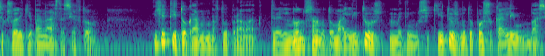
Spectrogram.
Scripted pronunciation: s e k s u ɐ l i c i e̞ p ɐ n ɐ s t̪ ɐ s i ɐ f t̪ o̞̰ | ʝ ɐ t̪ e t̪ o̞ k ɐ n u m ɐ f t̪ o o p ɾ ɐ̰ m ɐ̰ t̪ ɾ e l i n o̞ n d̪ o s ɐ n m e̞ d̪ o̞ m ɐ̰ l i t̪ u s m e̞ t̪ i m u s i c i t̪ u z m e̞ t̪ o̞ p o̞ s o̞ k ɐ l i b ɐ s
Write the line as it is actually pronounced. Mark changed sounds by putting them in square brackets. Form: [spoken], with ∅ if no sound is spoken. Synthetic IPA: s e k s u ɐ l i c i e̞ p ɐ n ɐ s t̪ ɐ s i ɐ f t̪ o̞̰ | ʝ ɐ t̪ [i] t̪ o̞ k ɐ n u [n] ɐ f t̪ o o p ɾ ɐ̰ m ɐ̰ t̪ ɾ e l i n o̞ n d̪ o s ɐ n m e̞ [t̪] o̞ m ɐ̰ l i t̪ u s m e̞ t̪ i m u s i c i t̪ u z m e̞ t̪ o̞ p o̞ s o̞ k ɐ l i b ɐ s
